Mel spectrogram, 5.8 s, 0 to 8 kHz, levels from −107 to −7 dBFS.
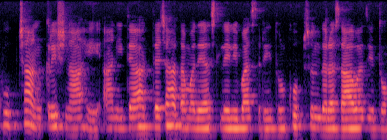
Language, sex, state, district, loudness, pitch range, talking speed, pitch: Marathi, female, Maharashtra, Pune, -38 LUFS, 170-195 Hz, 165 wpm, 175 Hz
